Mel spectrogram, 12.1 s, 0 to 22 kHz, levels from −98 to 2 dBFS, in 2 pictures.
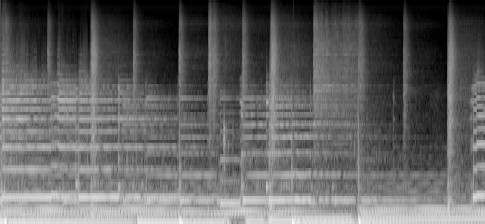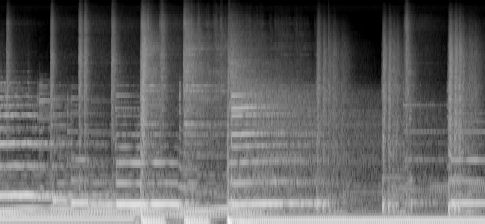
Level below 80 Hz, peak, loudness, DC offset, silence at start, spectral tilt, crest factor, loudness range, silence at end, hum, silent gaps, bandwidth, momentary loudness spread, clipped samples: -18 dBFS; 0 dBFS; -16 LUFS; under 0.1%; 0 s; -7 dB/octave; 14 dB; 2 LU; 0 s; none; none; 14.5 kHz; 6 LU; under 0.1%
